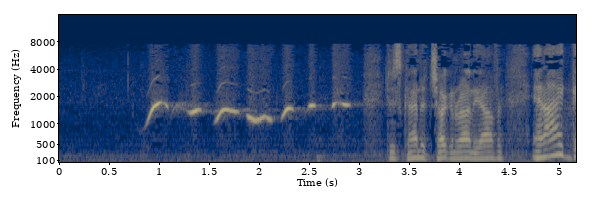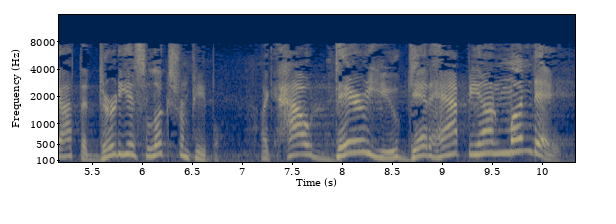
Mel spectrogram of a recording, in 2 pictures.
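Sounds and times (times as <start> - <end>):
person whistling a bright bouncy tune: 0.9 - 3.1
speech: 3.3 - 10.3.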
